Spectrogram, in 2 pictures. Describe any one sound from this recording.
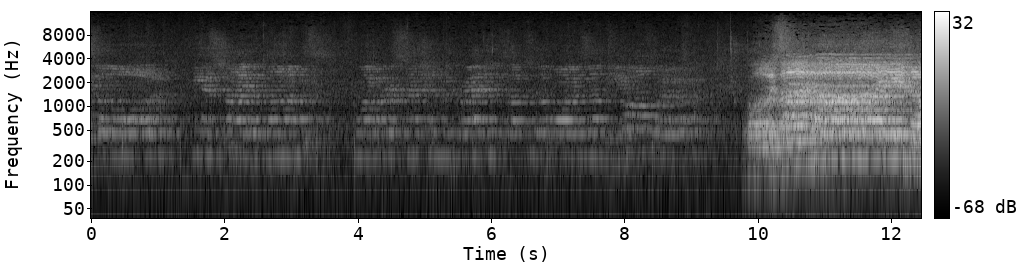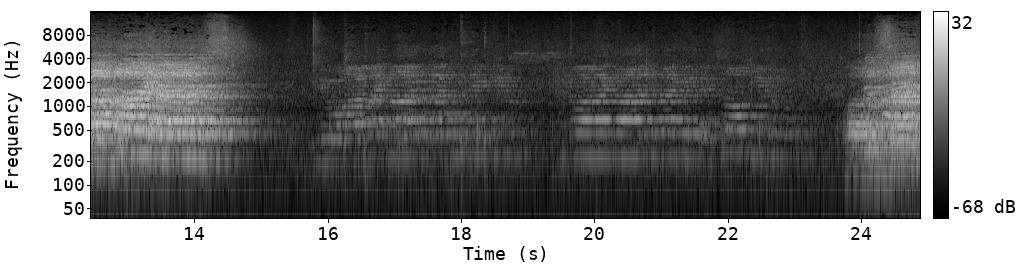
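A solo singer chants in a large echoing church.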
